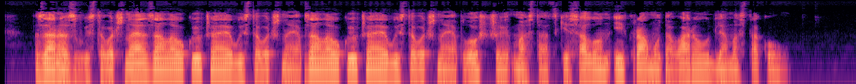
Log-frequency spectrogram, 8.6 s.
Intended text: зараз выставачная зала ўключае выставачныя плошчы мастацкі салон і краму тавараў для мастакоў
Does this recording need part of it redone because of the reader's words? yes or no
yes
